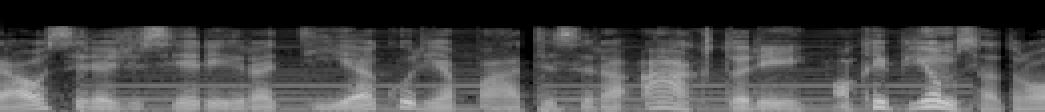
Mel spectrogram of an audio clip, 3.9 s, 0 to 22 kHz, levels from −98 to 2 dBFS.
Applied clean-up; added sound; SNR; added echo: none; Printer; 16 dB; none.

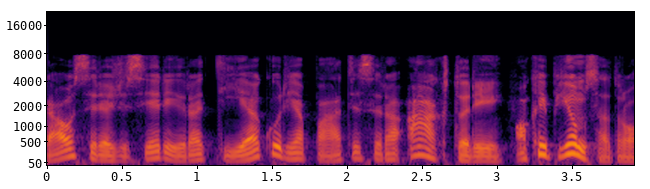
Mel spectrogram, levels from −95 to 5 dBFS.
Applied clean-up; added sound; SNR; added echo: none; none; none; none.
